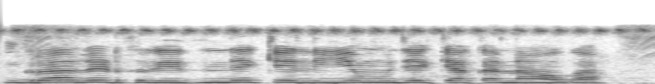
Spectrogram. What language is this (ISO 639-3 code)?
hin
